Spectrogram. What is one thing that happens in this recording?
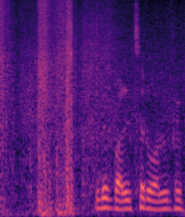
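A man speaks calmly into a clip-on microphone.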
